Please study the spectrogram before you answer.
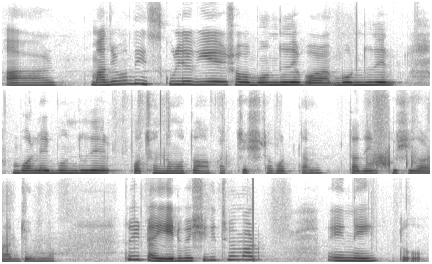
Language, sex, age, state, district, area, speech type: Bengali, female, 18-30, West Bengal, Darjeeling, urban, spontaneous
